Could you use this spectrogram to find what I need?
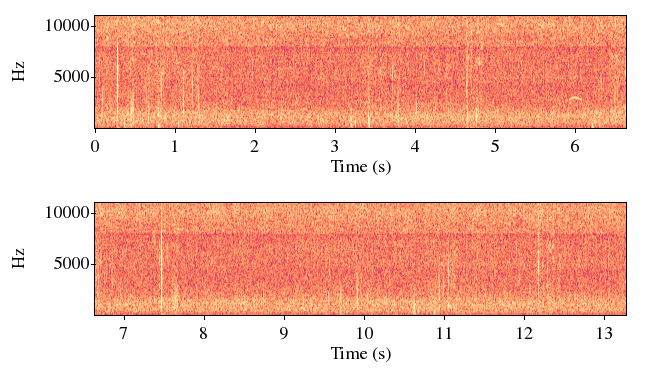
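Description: Stones clack as they are set on top of one another.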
